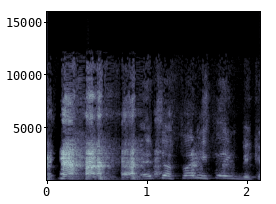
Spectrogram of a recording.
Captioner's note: laughs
